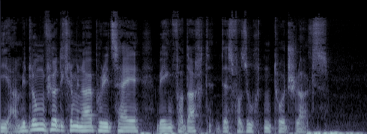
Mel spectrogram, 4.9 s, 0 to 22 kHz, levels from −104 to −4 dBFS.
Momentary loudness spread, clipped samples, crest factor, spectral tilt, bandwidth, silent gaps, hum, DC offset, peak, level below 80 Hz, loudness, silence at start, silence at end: 14 LU; under 0.1%; 16 dB; -6.5 dB/octave; 15 kHz; none; none; under 0.1%; -26 dBFS; -56 dBFS; -41 LUFS; 0 s; 0 s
